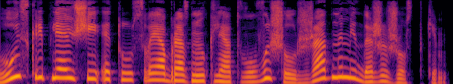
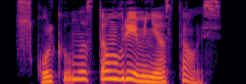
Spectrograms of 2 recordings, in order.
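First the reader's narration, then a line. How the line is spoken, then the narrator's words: Sighing male question. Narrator (Russian): вздохнув, уточнил у меня мужчина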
